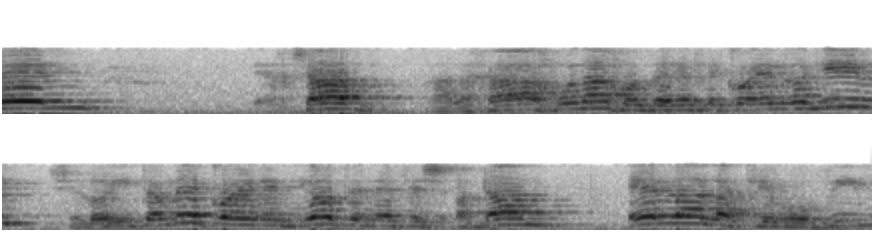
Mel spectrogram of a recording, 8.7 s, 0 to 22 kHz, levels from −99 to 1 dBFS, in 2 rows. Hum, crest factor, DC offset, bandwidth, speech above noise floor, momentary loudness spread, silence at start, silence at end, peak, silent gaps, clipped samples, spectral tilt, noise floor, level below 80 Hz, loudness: none; 20 dB; under 0.1%; 4.1 kHz; 26 dB; 14 LU; 0 s; 0 s; 0 dBFS; none; under 0.1%; -5 dB/octave; -46 dBFS; -44 dBFS; -21 LUFS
